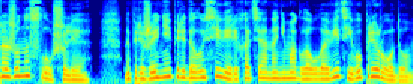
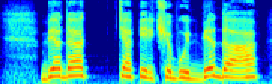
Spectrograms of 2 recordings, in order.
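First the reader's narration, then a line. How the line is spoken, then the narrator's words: Frail old woman's loud wail. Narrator (Russian): громко заголосила сухонькая старушка, смешно выговаривая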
